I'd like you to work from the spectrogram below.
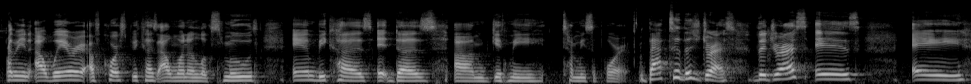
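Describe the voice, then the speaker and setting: A woman's voice: on the low side, steady tone, unhurried, clean tone. A young woman, chatting casually through a clothing try-on haul, congested and a little out of breath, saying "y'all" a lot. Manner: chatty, says "y'all" often. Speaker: fashion haul vlogger.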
